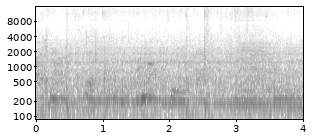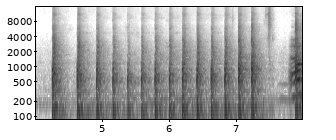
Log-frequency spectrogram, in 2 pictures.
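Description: Near quiet for about four seconds, then a spatula knocking rapidly against a stainless steel mixing bowl, about five or six knocks a second, as it works the whipped cream-cheese mixture.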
